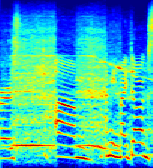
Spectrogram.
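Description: Bissell Powerglide Lift-Off Pet upright vacuum running with a steady whine. About a second and a half in, the whine drops in pitch as the motor is switched off and winds down.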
